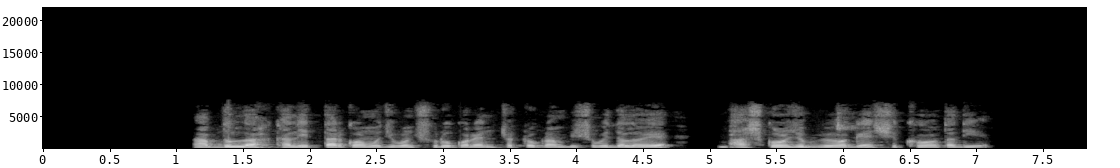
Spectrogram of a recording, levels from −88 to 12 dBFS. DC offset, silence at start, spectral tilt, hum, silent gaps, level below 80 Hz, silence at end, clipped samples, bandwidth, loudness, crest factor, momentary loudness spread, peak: under 0.1%; 1.15 s; -6.5 dB/octave; none; 4.89-5.05 s; -56 dBFS; 0.75 s; under 0.1%; 7.2 kHz; -18 LUFS; 18 dB; 8 LU; -2 dBFS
